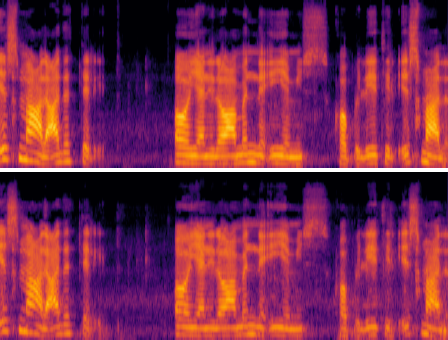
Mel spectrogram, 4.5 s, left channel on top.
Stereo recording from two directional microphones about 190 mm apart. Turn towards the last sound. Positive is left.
turn(degrees=45)  # may be behind; listen again after turning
